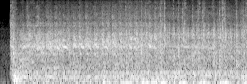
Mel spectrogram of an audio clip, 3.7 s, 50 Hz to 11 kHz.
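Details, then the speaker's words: John Deere 480B diesel cranking for up to 15 seconds during a fuel system bleed after running dry: the engine begins to catch and pick up rhythm while air is still bled. Cylinder four is under suspicion. "right see she's trying to run so we're going to turn it off and uh it was it was really starting to go there"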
